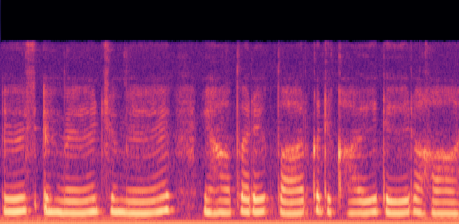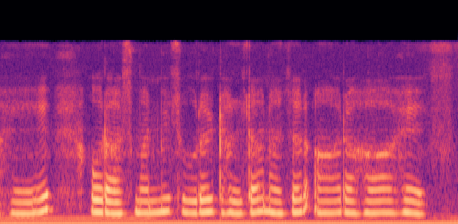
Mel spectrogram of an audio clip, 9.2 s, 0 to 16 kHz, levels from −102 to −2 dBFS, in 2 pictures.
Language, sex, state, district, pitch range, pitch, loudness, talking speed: Hindi, female, Rajasthan, Jaipur, 190-210 Hz, 195 Hz, -17 LUFS, 130 wpm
